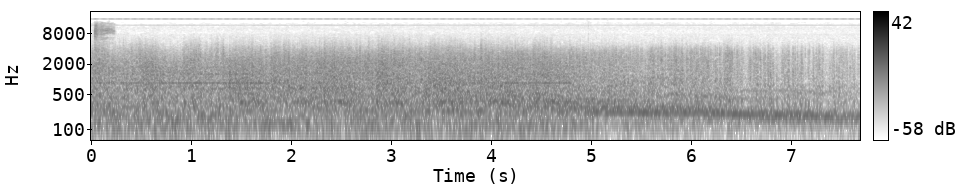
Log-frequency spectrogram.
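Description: Dense, steady rumble of a battle soundtrack with the drone of piston-engined aircraft; an engine tone grows stronger about five seconds in.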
